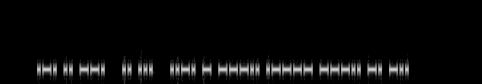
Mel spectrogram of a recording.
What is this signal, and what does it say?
Morse code, heard as a keyed tone, about 55 wpm, 700 Hz. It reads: RIG IS FT818ND
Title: Speed-Racing Common QSO Phrases - 45wpm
